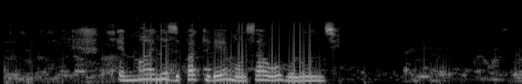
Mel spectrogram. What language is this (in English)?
Ganda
